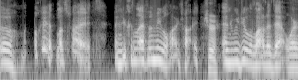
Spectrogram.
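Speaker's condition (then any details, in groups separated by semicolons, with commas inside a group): Cerebral palsy, mild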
